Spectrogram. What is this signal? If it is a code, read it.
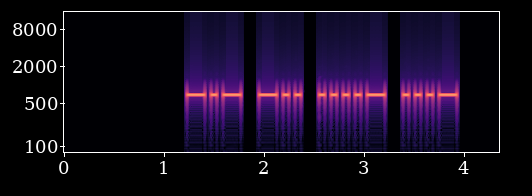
Morse code, heard as a keyed tone, about 21 wpm, 700 Hz. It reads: KD4V
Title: USA Call Signs - 4 Characters - 3x Character Spacing - 20wpm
